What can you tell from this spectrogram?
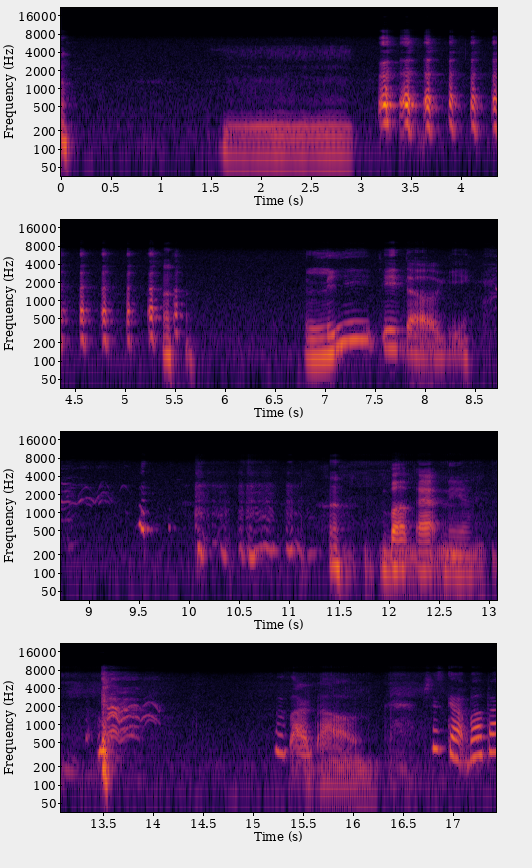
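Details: Sleeping dog snoring at night: rhythmic snorting and snuffling breaths with buzzing snore sounds between quieter gaps; typical dog snoring.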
